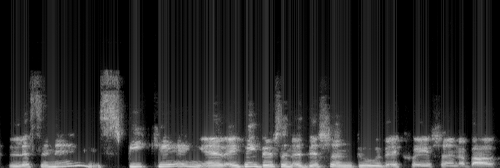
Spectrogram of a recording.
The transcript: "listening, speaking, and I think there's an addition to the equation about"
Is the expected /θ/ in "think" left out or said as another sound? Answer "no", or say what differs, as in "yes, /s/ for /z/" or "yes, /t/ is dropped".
no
